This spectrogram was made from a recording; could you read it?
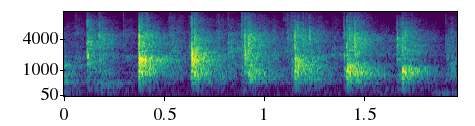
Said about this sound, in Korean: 하나님께 영광의 박수 한번 들려요.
